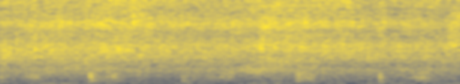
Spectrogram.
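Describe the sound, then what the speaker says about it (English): Roasted potatoes being stirred with spicy sauce and lemon juice in a pan, with a few soft scraping strokes over a steady sizzling bubble, no voices. "Now we are gonna mix it up well again."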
